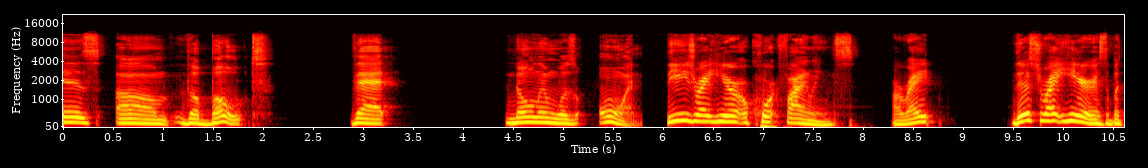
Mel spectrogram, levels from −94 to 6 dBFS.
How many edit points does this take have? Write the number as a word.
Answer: one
